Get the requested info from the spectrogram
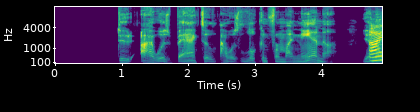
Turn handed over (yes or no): yes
